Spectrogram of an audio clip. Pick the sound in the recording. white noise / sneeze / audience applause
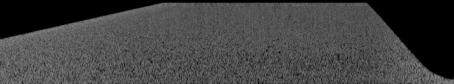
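white noise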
